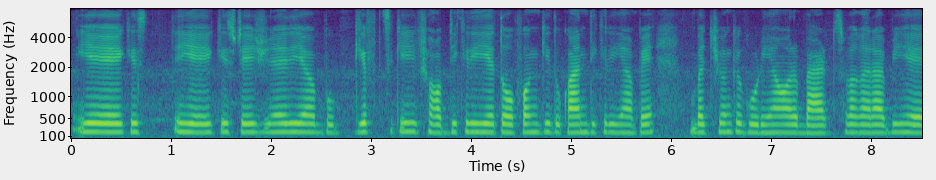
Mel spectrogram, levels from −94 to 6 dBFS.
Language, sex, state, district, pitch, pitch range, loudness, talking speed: Hindi, female, Maharashtra, Mumbai Suburban, 195 Hz, 185-200 Hz, -18 LUFS, 205 wpm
